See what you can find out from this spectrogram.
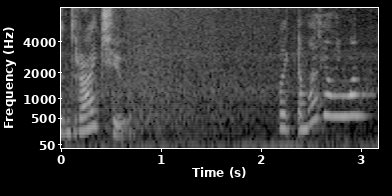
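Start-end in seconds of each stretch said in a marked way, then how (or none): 2.2-3.0 very high disbelieving squeak; incredulous squeak. Real, not acted.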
